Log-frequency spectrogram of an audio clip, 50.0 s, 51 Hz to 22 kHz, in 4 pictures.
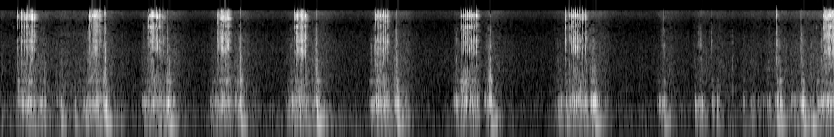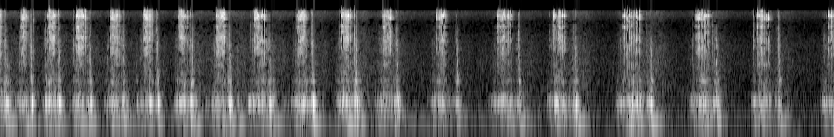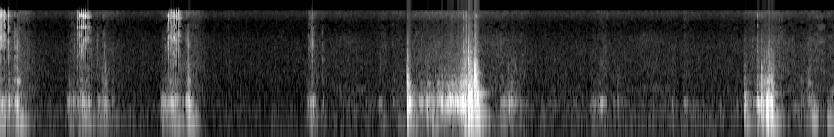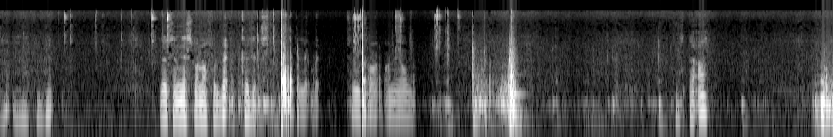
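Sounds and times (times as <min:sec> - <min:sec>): ratchet wrench clicking: 0:00.2 - 0:02.6, 0:03.2 - 0:03.6, 0:04.3 - 0:04.9, 0:05.6 - 0:06.0, 0:06.8 - 0:07.4, 0:08.4 - 0:09.0, 0:11.6 - 0:21.2, 0:21.8 - 0:25.4, 0:26.1 - 0:26.7, 0:27.4 - 0:28.0, 0:42.8 - 0:44.5.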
